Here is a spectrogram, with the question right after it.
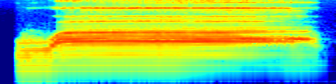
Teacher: واو جو ہے یہ دونوں ہونٹوں کی گلائی سے ادا ہوتا ہے، یعنی اس حرف کو ادا کریں گے تو اول آخر ہونٹ جو ہیں یہ گول ہوں گے، واو۔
